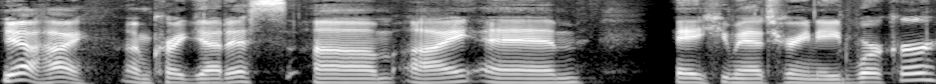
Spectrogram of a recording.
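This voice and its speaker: In a very clean recording with a silent background, an ordinary speaking voice with an American accent talks at a fairly slow pace with ordinary pitch variation. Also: man, fairly high pitch for a man. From Zimbabwe. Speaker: humanitarian aid worker. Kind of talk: casual chat. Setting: studio.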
